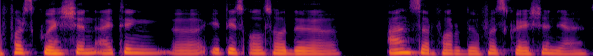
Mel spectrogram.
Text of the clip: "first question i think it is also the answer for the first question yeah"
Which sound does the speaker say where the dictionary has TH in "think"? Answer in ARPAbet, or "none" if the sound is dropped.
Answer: T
